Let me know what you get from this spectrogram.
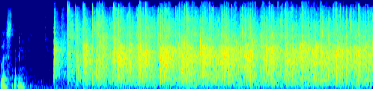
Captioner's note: applause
